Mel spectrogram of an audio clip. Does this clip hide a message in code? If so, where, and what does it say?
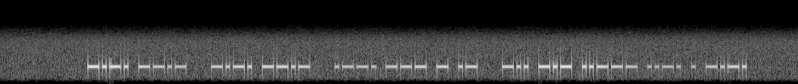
Yes: Morse code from 0.8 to 7.5 s, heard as a keyed tone, machine-sent, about 33 wpm, 830 Hz, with radio static and fading. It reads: CQ CQ POTA DK2FEC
